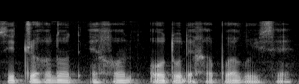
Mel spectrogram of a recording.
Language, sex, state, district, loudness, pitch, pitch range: Assamese, male, Assam, Kamrup Metropolitan, -19 LUFS, 95 Hz, 90-100 Hz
